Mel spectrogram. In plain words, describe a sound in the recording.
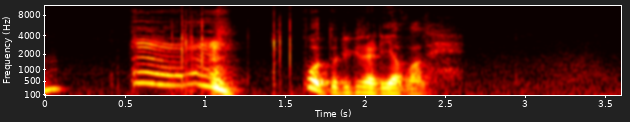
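A middle-aged man cries out in a strained, wailing voice.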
